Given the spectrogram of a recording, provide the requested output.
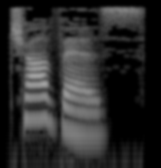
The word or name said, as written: chavez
